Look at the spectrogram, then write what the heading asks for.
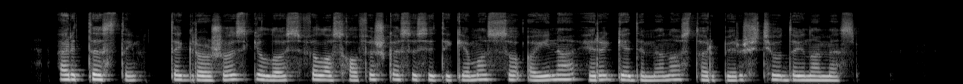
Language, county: Lithuanian, Šiauliai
